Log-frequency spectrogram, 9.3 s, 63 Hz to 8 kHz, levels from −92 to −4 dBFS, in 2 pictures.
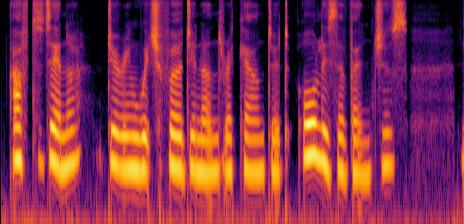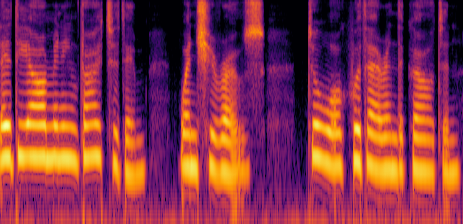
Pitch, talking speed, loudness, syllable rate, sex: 220 Hz, 150 wpm, -18 LUFS, 5.1 syllables/s, female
